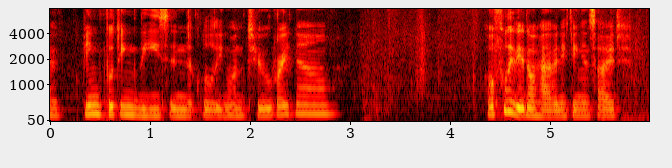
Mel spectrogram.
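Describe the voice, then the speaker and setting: Speaking with a non-native accent at a fairly quick pace yet with long, frequent pauses, a woman has a fairly low pitch, ordinary pitch variation and a relaxed, dark, mellow tone. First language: not English. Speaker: gaming streamer. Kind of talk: casual livestream chat.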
